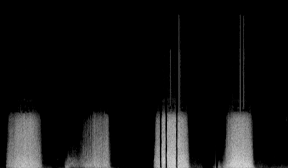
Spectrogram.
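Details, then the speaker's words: Vocal imitation by a semiology teacher of the murmur of valvular insufficiency (regurgitation), higher-pitched than a stenosis murmur: repeated hissing whooshes varying in loudness; regurgitant heart murmur, imitation. "En cambio acá, el soplo que ustedes van a encontrar en las insuficiencias es algo más agudo, va a ser esto."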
